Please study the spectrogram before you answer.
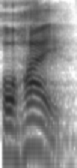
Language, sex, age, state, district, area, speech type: Assamese, male, 30-45, Assam, Lakhimpur, rural, read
